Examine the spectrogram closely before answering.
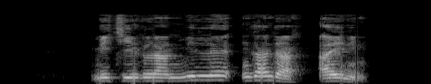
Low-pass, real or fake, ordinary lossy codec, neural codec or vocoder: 10.8 kHz; real; AAC, 32 kbps; none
